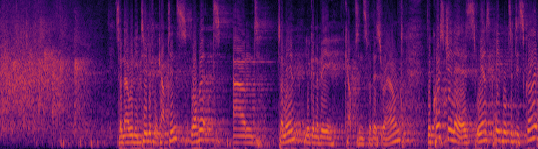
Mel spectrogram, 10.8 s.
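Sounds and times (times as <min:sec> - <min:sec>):
round of applause: 0:00.0 - 0:01.8
speech: 0:02.4 - 0:10.7.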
